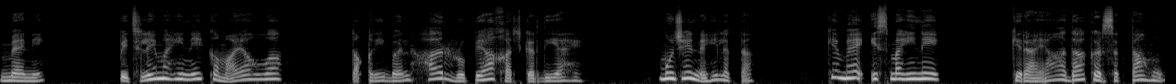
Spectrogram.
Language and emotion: Urdu, sad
